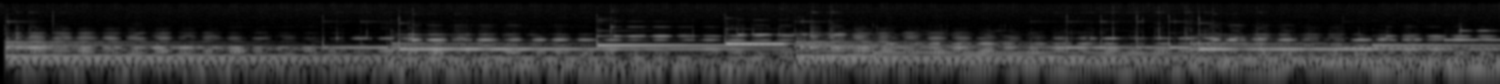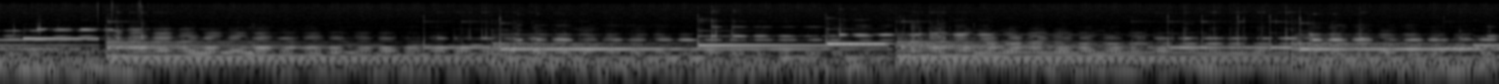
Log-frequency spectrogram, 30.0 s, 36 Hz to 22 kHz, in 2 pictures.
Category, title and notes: Music > Solo instrument
Granular Piano Loop with Reverberations
A granular piano loop made out of a simple piano sequence Done with Torso S4
ambient, delay, echo, grand-piano, granular, loop, piano, reverb, torso, torso-s4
